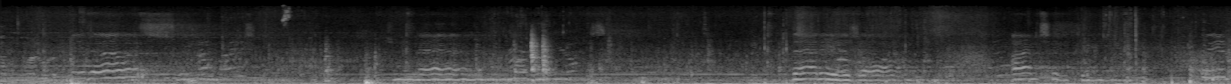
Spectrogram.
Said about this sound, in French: On est au près, c'est-à-dire que le vent, il nous arrive presque en face. Et là, on est à la sortie du golf.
